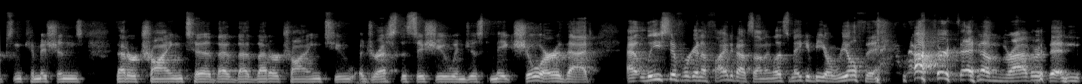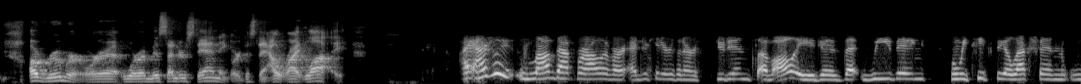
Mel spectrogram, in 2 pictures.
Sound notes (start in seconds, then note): 8.7 laughter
